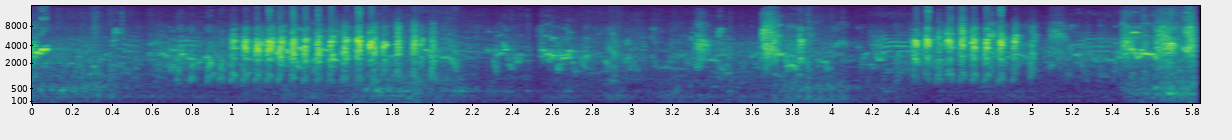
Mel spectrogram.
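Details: Pet budgies eating and chirping, two loud bursts of rapid pulsed high chatter separated by softer warbling and scattered chirps.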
